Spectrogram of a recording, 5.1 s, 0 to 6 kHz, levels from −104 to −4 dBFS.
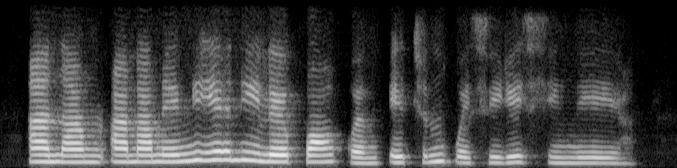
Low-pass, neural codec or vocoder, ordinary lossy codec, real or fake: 5.4 kHz; autoencoder, 22.05 kHz, a latent of 192 numbers a frame, VITS, trained on one speaker; Opus, 32 kbps; fake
